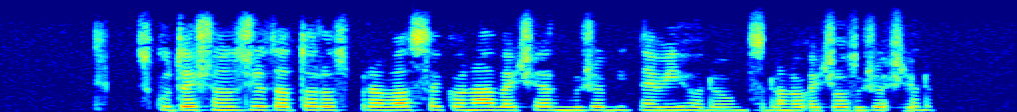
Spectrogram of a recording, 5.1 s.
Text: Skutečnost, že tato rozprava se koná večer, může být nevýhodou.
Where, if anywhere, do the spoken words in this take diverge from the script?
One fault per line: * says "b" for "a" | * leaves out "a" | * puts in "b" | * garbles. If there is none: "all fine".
* garbles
